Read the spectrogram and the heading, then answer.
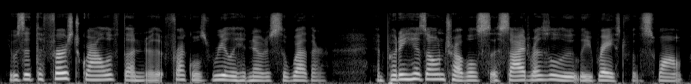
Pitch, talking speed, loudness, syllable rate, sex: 200 Hz, 225 wpm, -20 LUFS, 6.5 syllables/s, female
